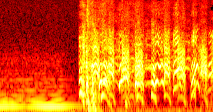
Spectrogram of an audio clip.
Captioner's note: laughter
